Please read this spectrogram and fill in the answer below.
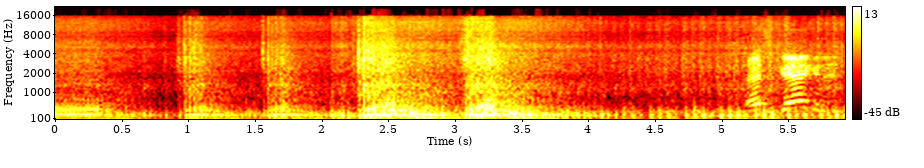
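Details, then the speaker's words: Kawasaki KZ400 on the bench with Mikuni VM30 carbs and 210 main jets: revs snap up then fall back, engine gags and nearly dies returning to idle; rich stumble from an oversized idle jet. "so it's it's definitely richer see how it wants to die like that if you rev it up and let it"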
